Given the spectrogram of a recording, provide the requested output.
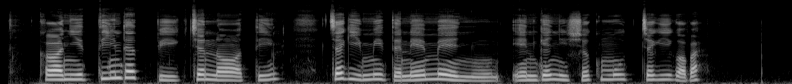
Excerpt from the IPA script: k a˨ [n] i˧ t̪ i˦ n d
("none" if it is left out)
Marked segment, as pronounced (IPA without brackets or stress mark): ɲ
